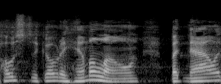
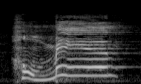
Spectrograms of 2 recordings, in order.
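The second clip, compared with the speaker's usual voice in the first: put-on very high disappointed little-girl voice, "man" drawn out; 4 dB louder than usual. Retelling a daughter's bedtime reply: imitating a daughter being a little mad. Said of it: "So she's a little mad".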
